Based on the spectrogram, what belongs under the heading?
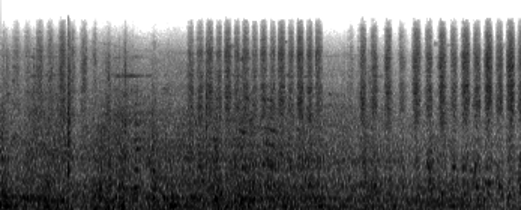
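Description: Handheld hacksaw blade sawing into the hard shell of a small calabash gourd, quick back-and-forth rasping strokes that settle into a regular rhythm of about five a second from about a third of the way in.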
